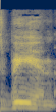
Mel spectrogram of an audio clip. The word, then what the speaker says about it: Biehn: So Kyle Reese, who is played by Michael Bane, I think his name is pronounced. – Mm-hmm. Michael Biehn. – Is it Biehn? – It's Biehn. I know for sure because he was Johnny Ringo.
